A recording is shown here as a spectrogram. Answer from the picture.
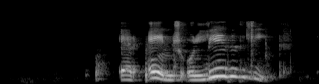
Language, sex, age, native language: Icelandic, female, 10, Icelandic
